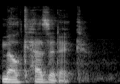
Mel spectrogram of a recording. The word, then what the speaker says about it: Melchizedek: Melchizedek.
